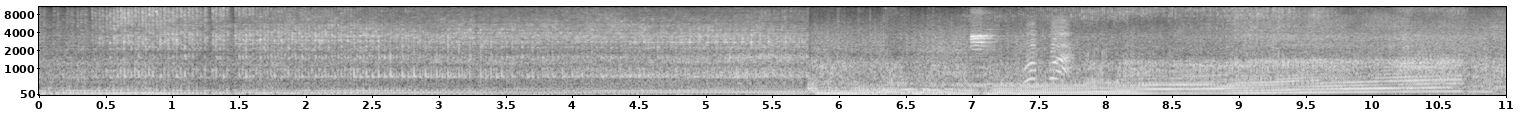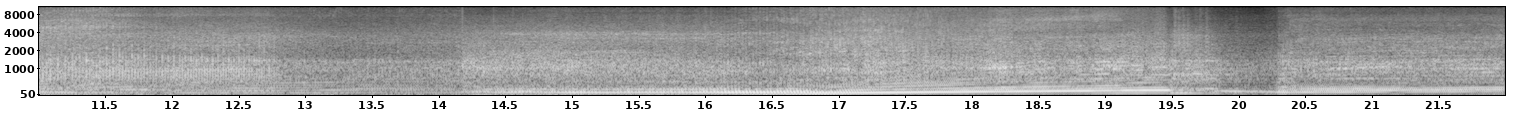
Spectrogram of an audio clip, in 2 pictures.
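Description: Old car engines rumble loudly at idle and while pulling away.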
